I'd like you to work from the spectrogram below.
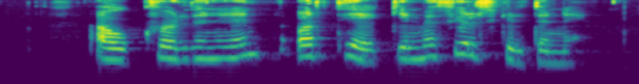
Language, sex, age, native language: Icelandic, female, 40-49, Icelandic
